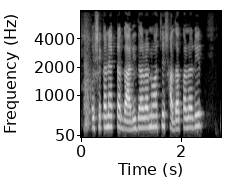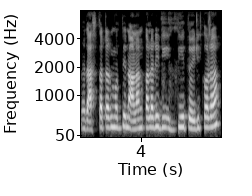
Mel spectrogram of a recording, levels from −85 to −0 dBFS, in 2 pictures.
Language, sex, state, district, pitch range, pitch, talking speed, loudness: Bengali, female, West Bengal, North 24 Parganas, 225-255 Hz, 240 Hz, 190 wpm, -16 LUFS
